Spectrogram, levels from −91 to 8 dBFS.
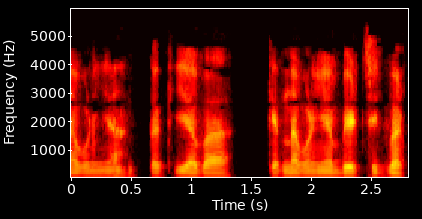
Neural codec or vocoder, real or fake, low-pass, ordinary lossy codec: none; real; 5.4 kHz; MP3, 32 kbps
